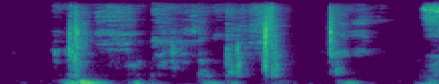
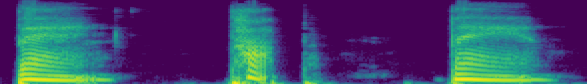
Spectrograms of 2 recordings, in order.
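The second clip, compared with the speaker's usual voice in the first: popping sounds; 5 dB louder, slower than usual. A narrator's reading. Balloons bursting in tree.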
